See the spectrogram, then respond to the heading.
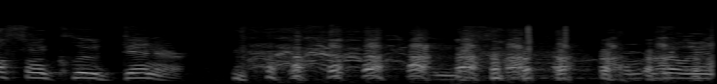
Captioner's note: all laughing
